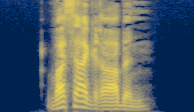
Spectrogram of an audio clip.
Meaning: moat
- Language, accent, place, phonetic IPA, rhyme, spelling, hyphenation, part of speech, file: German, Germany, Berlin, [ˈvasɐɡʁaːbn̩], -aːbn̩, Wassergraben, Was‧ser‧gra‧ben, noun, De-Wassergraben.ogg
